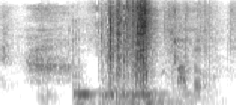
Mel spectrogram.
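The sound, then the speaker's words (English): A deck of cards is shuffled during a tabletop card game, giving a single burst of rapid, papery fluttering that swells and then fades over about a second. “Give us a good shuffle.”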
